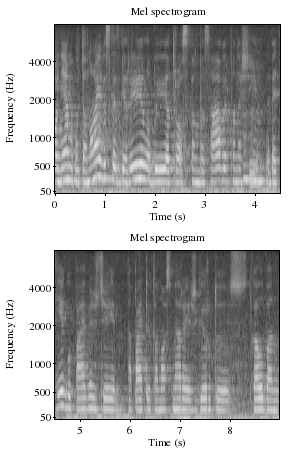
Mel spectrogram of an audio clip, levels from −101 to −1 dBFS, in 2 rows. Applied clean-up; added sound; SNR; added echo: none; none; none; none.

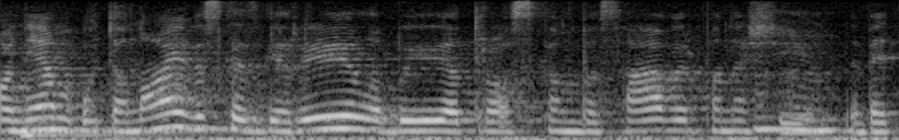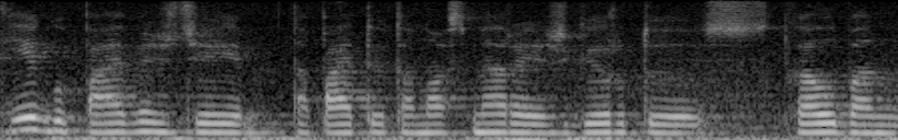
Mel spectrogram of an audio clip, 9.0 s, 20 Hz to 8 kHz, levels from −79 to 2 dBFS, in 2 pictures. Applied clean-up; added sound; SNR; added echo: none; Drum; 16 dB; none.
